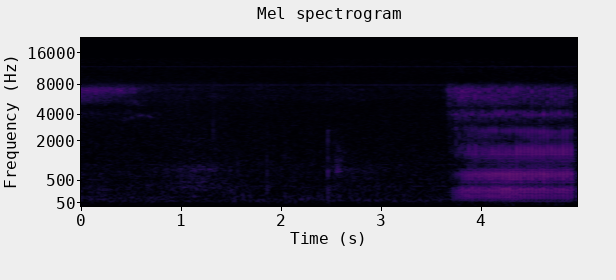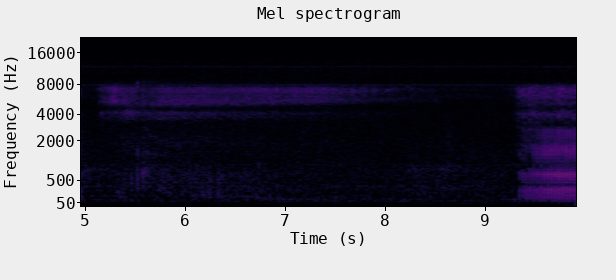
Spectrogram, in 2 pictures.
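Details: Loud rattling snores from a sleeping dog on each breath, separated by several seconds of quieter breathing; snoring.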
